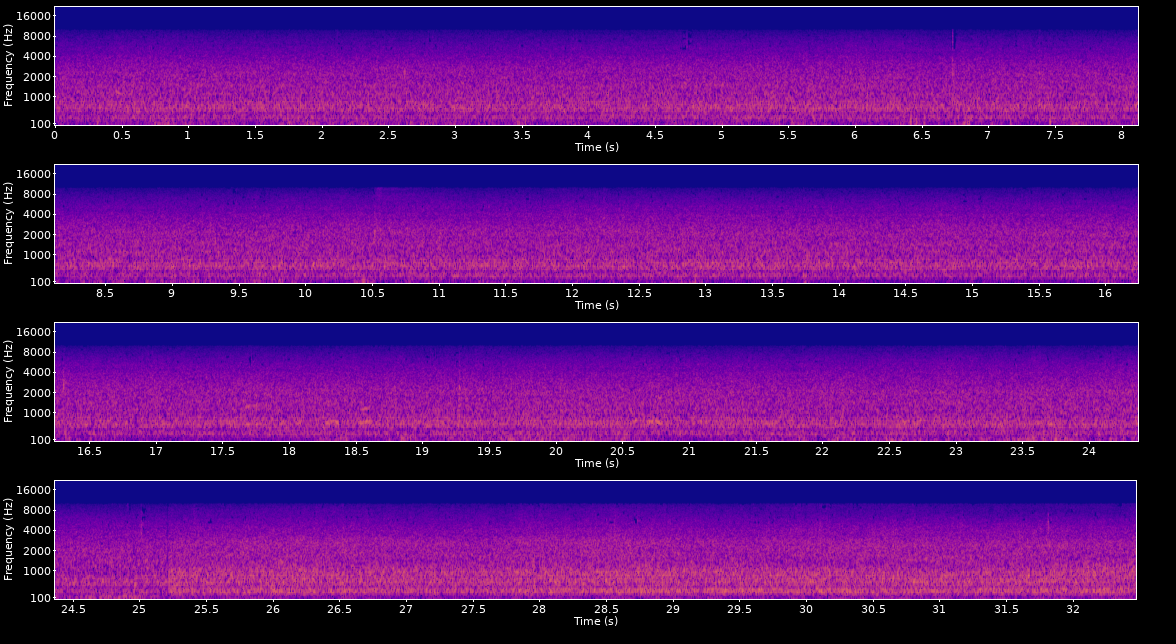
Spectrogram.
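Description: Water rushing and churning through the gates of a river dam, a steady rushing noise that grows a little louder near the end.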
